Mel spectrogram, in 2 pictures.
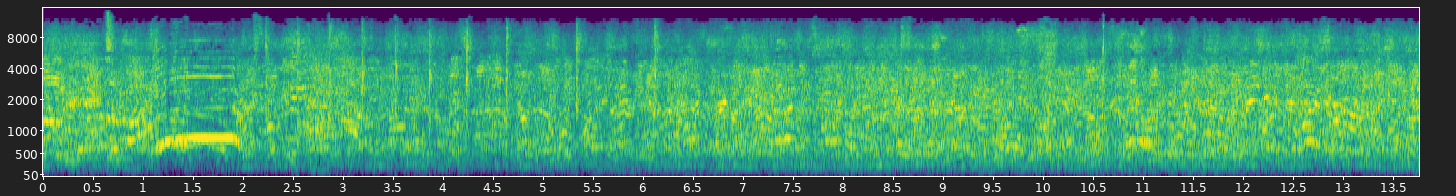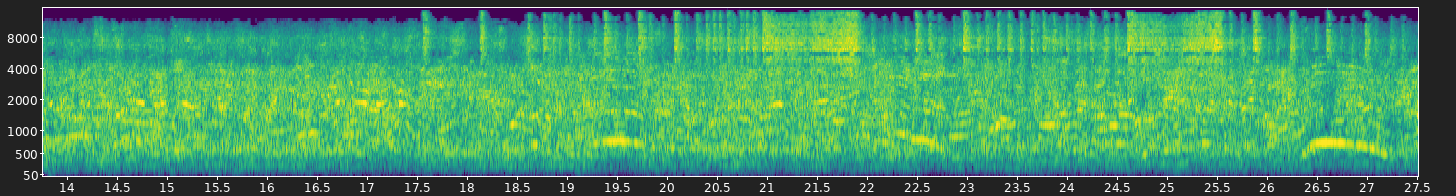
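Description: An electric guitar plays loud and distorted, echoing in a large room.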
